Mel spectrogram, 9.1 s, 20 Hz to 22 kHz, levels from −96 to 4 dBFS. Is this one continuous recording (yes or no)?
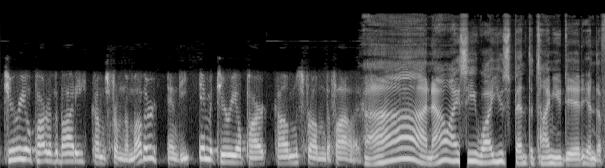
no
